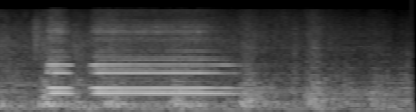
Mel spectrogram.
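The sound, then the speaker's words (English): A train horn gives a short toot followed by a longer sustained blast over a steady rumble of a train rolling along, as if passing through a tunnel. “I wonder where the story train will lead us this time. Here comes the end of the tunnel.”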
